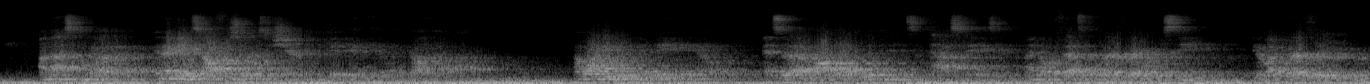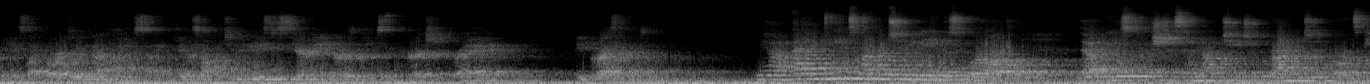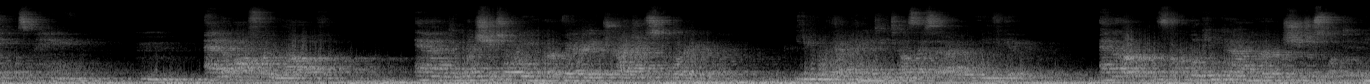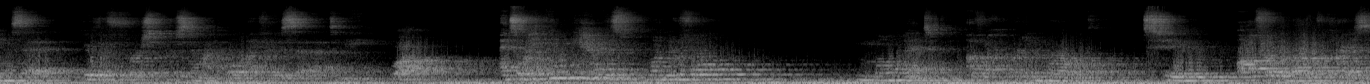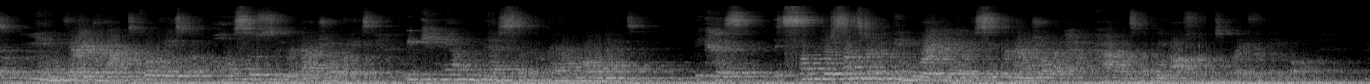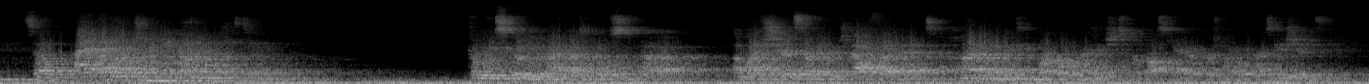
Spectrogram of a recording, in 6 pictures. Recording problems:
room echo; strong; dies away in 2.2 s
off-mic speech; far
distortion; slight; 16% of the sound clipped
low rumble; noticeable; throughout; 15 dB below the speech

